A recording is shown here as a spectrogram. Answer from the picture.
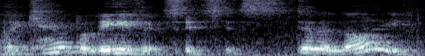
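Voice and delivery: high, faltering voice, stumbling in shock; weakly. A narrator's reading. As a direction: say it feebly, barely believing it. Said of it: "said Cian weakly".

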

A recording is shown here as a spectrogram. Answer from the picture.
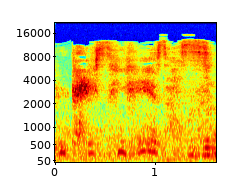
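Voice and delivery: hushed whisper in bed. Acted. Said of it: "why are you whispering?".

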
